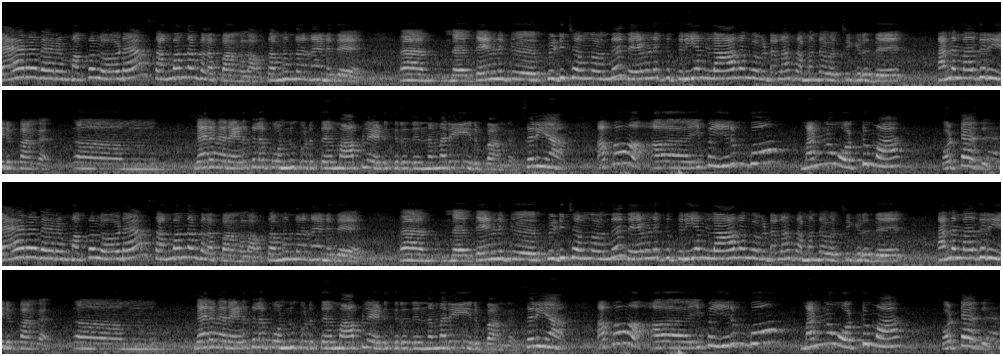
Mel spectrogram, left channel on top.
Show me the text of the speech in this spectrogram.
வேற வேற மக்களோட சம்பந்தம் கலப்பாங்களாம். சம்பந்தம்னா என்னது, தேவனுக்கு பிடிச்சவங்க வந்து தேவனுக்கு பிரியம் இல்லாதவங்க கிட்டலாம் சம்பந்தம் வச்சுக்கிறது, அந்த மாதிரி இருப்பாங்க. வேற வேற இடத்துல பொண்ணு கொடுத்து மாப்பிள்ளை எடுக்கிறது, இந்த மாதிரி இருப்பாங்க. சரியா? அப்போ இப்போ இரும்பும் மண்ணும் ஒட்டுமா? ஒட்டாது.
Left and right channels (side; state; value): both; normal; correlation 0.97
